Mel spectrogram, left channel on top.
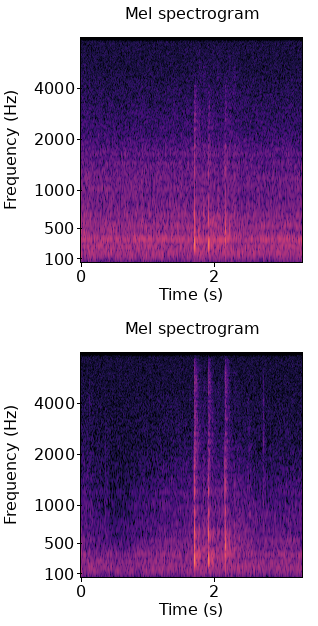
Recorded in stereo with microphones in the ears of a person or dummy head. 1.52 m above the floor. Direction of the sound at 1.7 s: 70° right (ahead or behind).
